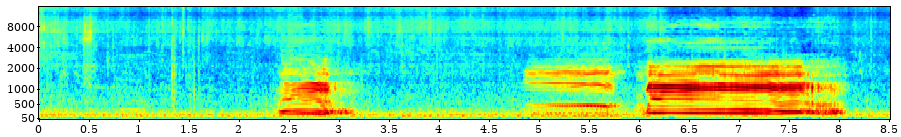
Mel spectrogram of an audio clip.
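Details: Tame cattle in a herd on a wide green rice field in the morning, grazing on grass; three harmonic moos, a short one, a mid-length flat one, then a long loud bellow rising and falling, over quiet rural background.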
